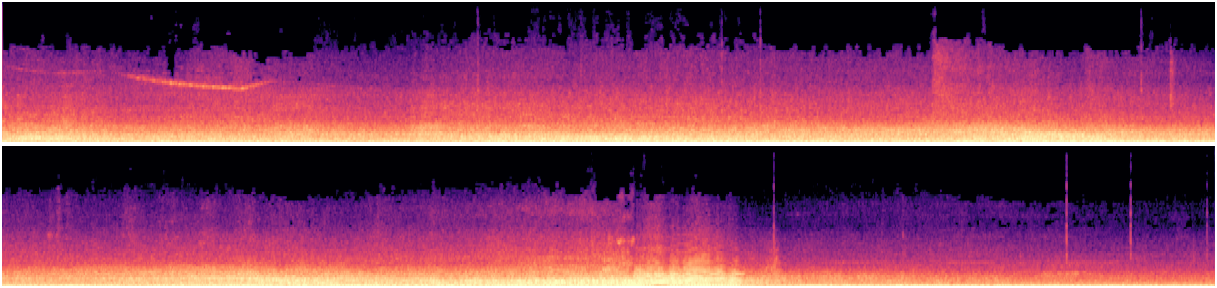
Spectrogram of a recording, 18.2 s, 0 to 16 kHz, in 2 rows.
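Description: Heavy trucks and cars driving past on a road, with diesel engines and tyre noise. About 14 seconds in, a truck's air horn gives one short blast, after which a low, steady engine drone carries on.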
